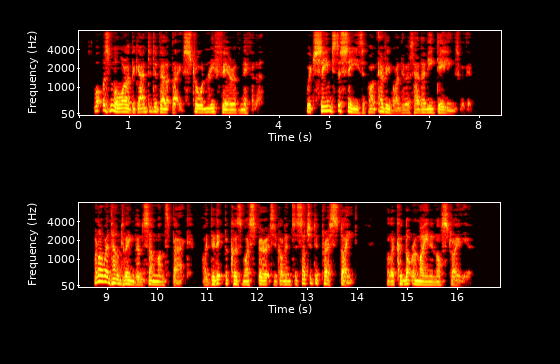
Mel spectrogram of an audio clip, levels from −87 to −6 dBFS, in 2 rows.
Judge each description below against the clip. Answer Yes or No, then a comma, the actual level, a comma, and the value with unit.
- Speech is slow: No, average, 190 wpm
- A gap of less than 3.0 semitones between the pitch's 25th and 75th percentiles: No, average, 3.8 semitones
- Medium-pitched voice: No, low, 115 Hz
